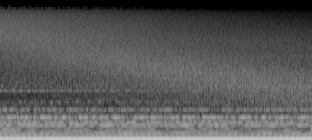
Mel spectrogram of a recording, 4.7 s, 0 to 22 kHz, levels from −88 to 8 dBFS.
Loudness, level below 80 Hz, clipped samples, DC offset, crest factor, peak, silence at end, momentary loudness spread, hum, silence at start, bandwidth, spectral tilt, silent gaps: -21 LUFS; -18 dBFS; under 0.1%; under 0.1%; 8 dB; -8 dBFS; 0 s; 1 LU; none; 0 s; 15 kHz; -5 dB/octave; none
